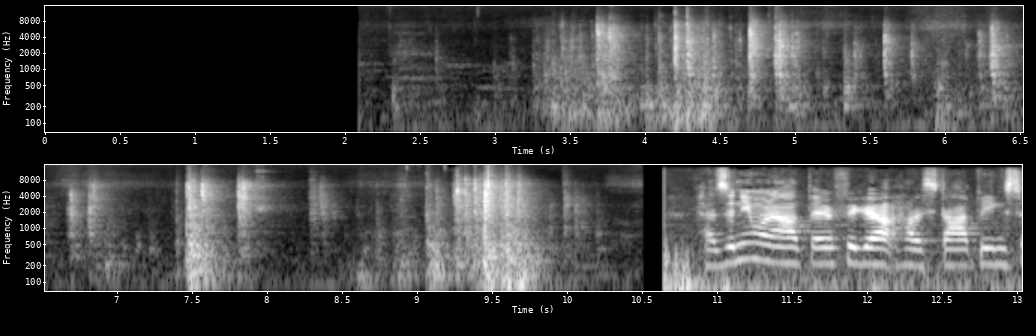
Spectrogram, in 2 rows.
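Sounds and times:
cabinet door knocks and rattles: 0:03.1 - 0:10.3.

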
